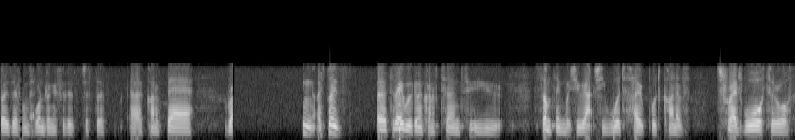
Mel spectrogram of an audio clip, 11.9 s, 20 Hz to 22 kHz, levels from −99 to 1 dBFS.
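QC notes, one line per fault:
throughout: Bluetooth CVSD headset codec. The sound is boxed into a narrow band, roughly 250 Hz to 3.6 kHz, with a grainy hiss underneath and scratchy sibilants. A one-bit adaptive-step coder at 64 kbps cannot follow fast, loud high-frequency movement and has nothing above 4 kHz.
0.30–0.36 s, 5.99–6.02 s, 9.21 s: Bluetooth headset packet repeated. The first event is a brief steady buzz near 267 Hz lasting about 37.5 ms, which fits roughly ten lost packets. The later two are shorter buzzing runs of 11.2 ms and 7.5 ms. Lost packets were replaced by the previous 3.75 ms packet decoded again.
3.50–4.55 s: audio dropout to a faint residue. The signal cuts off abruptly for about 1.05 s, leaving only hiss roughly 40 dB below the normal level, then snaps back mid-flow. Because the downstream path stayed live, the likely cause is the wanted signal being lost upstream rather than a pause.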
